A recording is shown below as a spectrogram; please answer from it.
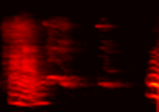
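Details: Seven-week-old Keeshond puppies from a recent litter: brief high, thin whining whimpers with a rising-falling tone, the last one a strong harmonic whine, mixed with a person's voice at the start.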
